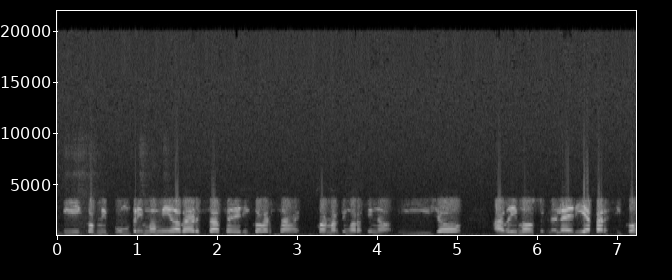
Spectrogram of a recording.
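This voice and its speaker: A woman speaks at a medium pitch and a fairly slow pace, her intonation flat and monotone. Her loudness swings widely. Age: 60s. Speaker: restaurant owner. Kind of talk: radio interview.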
